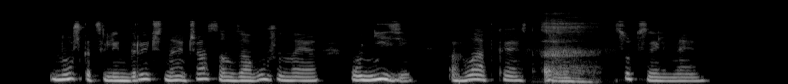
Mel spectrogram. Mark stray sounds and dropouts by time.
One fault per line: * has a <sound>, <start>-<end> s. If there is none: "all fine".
* has a laugh, 5.3-6.0 s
